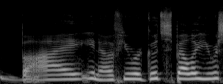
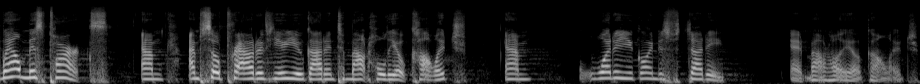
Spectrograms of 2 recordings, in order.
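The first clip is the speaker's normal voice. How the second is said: loud, overbite-style voice; 7 dB louder than usual. Retelling what an English teacher said, imitating a teacher's overbite speech. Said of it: "she had an overbite, so she talked like this".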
